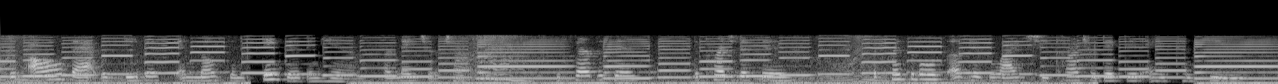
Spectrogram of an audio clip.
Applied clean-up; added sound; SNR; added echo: none; Zipper (clothing) + Wind instrument, woodwind instrument; -3 dB; none.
